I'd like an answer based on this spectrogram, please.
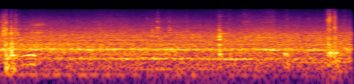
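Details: Dense, rough buzzing of honey bees at an opened hive following roughly four rainy days, when dead wet bees lay in front; the drone is steady, with brief clicks near the start and end.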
